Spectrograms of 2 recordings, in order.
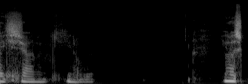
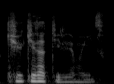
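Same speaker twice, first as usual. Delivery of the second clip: quick, softer repeat; fast and soft; 2 semitones lower, 4 dB quieter, faster than usual. Shown as a demonstration. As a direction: rush it quietly. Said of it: "休憩もだって入れてもいいぞ。".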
